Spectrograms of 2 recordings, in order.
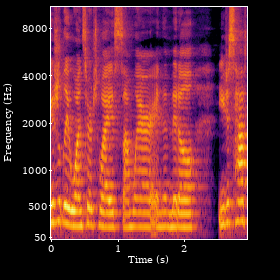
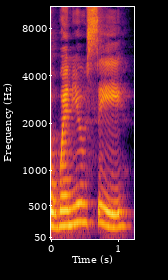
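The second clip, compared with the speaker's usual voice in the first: usual speaking voice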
